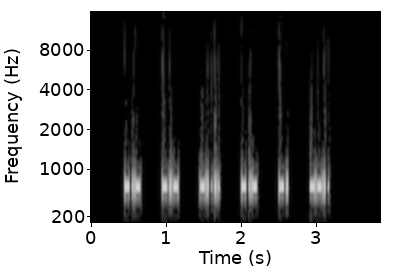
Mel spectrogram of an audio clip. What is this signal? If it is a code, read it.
Morse code, heard as a keyed tone, about 52 wpm, spaced as for 23 wpm, 700 Hz. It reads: KK6KNZ
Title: USA Call Signs - 6 Characters - 4x Character Spacing - 50wpm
